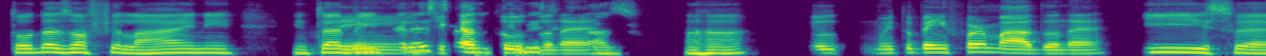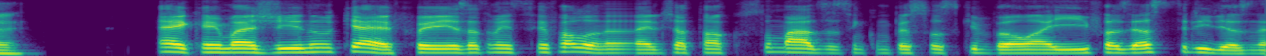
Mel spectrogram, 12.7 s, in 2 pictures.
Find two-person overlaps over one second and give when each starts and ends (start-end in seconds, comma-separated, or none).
1.7-3.0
